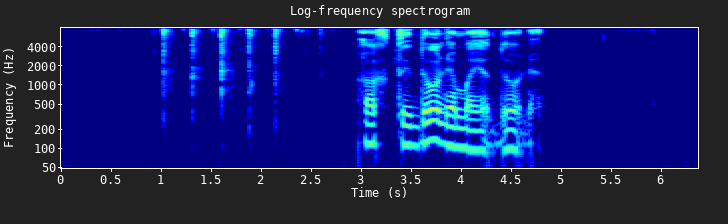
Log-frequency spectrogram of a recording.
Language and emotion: Russian, sad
